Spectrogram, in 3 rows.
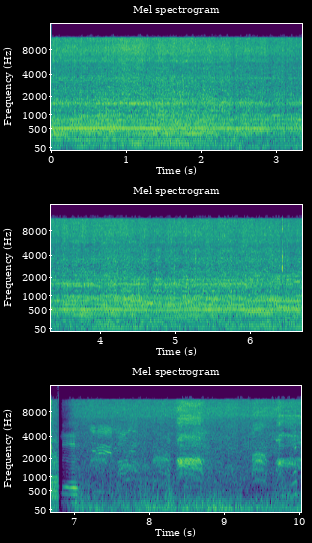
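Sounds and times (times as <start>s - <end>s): motorboat engine droning: 0.0s - 6.8s
water noise: 0.0s - 10.0s.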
